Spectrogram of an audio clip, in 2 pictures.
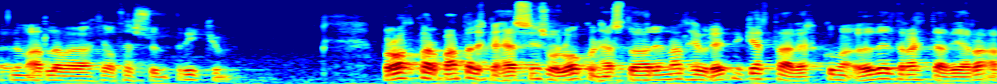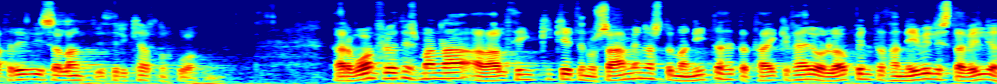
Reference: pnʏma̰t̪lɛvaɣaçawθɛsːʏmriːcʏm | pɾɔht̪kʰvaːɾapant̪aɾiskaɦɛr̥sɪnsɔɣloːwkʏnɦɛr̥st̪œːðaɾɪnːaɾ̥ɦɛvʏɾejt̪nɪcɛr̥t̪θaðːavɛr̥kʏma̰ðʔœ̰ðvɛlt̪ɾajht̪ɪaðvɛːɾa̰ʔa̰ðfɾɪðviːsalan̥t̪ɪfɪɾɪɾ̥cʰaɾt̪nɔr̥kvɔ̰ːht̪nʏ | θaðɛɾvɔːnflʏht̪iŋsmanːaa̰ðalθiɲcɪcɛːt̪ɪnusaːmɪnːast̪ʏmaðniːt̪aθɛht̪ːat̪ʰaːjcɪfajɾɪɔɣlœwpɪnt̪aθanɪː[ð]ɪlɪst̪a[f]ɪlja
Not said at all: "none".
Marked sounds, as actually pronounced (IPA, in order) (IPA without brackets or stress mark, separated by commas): v, v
